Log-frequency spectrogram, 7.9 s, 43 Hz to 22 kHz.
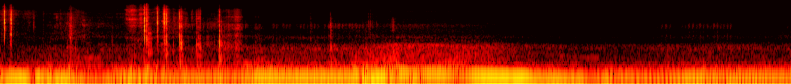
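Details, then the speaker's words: BMW E36 Compact M43 on a test drive after fitting the AliExpress idle control valve, sealing it, and cleaning the MAF sensor. Even, low engine rumble with only slight RPM fluctuations that are not noticeable while driving; it is now running acceptably. "see it's quite actually good. You don't notice this in the drive. So those fluctuations in RPMs are not that terrible."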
